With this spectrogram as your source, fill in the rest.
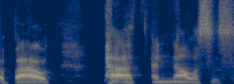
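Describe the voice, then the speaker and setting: Speaking at a fairly slow pace over a quiet background, a man has a Filipino accent. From Philippines. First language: Filipino language. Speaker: university lecturer. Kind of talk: lecture.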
